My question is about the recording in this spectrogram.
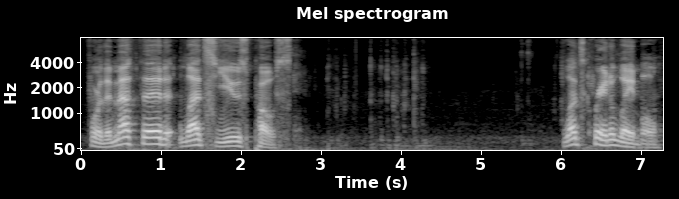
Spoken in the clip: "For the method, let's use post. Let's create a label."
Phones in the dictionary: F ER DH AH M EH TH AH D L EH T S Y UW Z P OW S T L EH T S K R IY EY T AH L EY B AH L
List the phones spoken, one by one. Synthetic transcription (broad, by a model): F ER DH AH M EH TH AH D L EH T S Y UW Z P OW S T L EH T S K R IY EY T AH L EY B L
